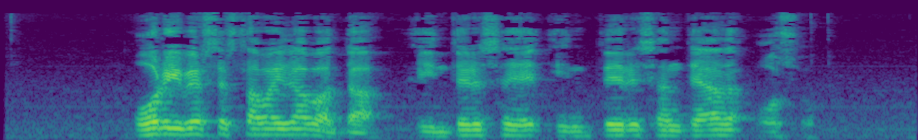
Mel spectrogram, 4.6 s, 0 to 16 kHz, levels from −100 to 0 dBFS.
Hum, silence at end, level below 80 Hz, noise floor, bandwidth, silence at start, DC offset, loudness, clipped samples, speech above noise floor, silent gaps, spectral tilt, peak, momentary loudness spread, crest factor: none; 0.5 s; -62 dBFS; -60 dBFS; 11.5 kHz; 0.7 s; under 0.1%; -25 LUFS; under 0.1%; 34 dB; none; -4 dB/octave; -6 dBFS; 12 LU; 20 dB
